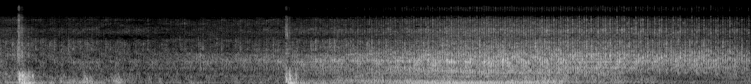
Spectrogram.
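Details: 2003 Ford Excursion Eddie Bauer, 6.0 turbo diesel, 153,901 miles, after cold start. Even diesel clatter at idle with a steady low drone and a faint turbo hiss; running smoothly and healthy.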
